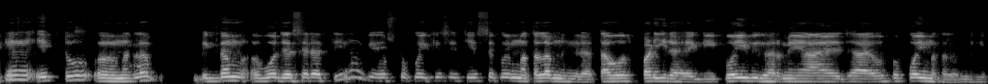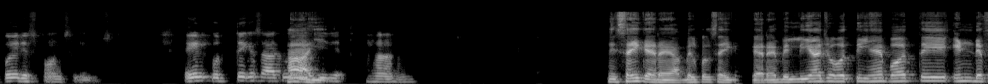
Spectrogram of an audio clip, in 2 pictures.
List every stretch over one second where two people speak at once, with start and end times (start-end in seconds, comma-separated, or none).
none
